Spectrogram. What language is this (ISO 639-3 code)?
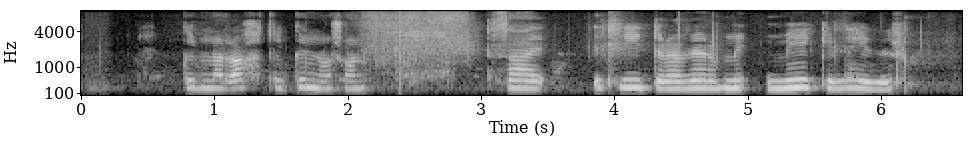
isl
